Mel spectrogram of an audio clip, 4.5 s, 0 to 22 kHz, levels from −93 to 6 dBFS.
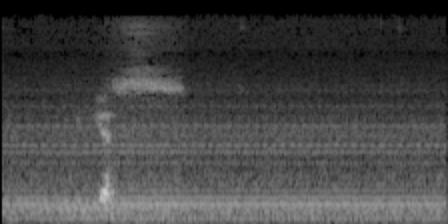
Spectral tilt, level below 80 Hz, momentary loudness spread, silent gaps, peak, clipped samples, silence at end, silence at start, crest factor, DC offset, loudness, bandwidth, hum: -5 dB/octave; -56 dBFS; 14 LU; none; -6 dBFS; under 0.1%; 0 s; 0.05 s; 24 dB; under 0.1%; -31 LUFS; 16.5 kHz; none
